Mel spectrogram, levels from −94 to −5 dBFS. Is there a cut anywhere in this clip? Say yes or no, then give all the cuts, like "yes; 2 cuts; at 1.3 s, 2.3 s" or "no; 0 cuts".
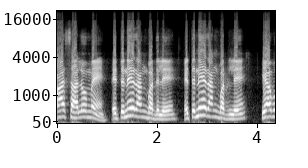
no; 0 cuts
